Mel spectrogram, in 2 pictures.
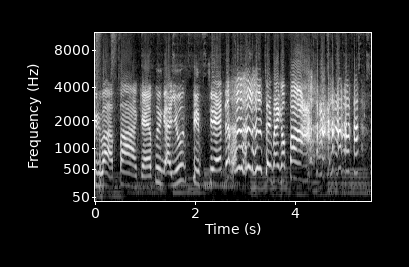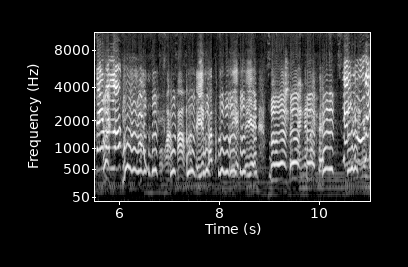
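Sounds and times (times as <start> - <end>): soft background music: 0.0 - 11.0
man laughing heartily: 2.4 - 3.5, 4.1 - 5.4, 6.1 - 11.0.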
